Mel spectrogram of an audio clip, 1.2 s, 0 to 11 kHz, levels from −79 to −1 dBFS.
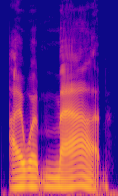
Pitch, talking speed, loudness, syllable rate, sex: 105 Hz, 150 wpm, -16 LUFS, 3.2 syllables/s, male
